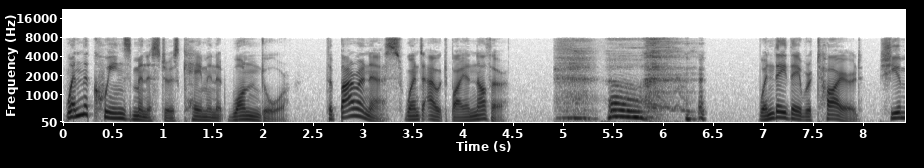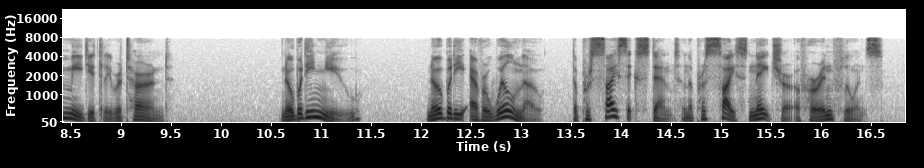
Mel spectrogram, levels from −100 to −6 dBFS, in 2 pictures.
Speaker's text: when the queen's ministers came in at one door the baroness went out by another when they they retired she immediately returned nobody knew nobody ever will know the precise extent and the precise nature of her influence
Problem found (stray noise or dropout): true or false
true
